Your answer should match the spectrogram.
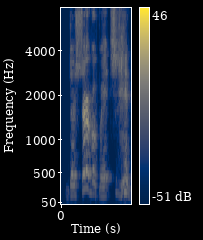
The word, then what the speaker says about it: Dershowitz: Now they're saying that, for instance, Harvard law professor Alan Dershowitz, that's how you say his name, is publicly named in the judge's order.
